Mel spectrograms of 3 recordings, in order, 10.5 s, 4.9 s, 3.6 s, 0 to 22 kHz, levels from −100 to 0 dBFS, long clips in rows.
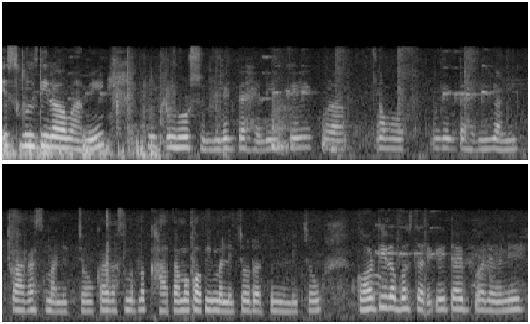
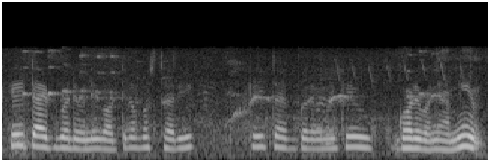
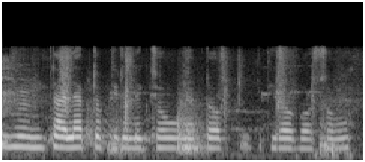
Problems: background sounds at intervals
